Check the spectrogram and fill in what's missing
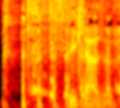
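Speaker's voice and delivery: slow, laughing, tongue held down. Shown as a demonstration. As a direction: try the name holding your tongue. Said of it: "It's when you hold your tongue and say".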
